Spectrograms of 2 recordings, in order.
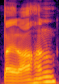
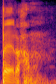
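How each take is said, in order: First: The vowel after the r is long. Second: The vowel after the r is short. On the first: "अलिफ के साथ रे के बाद के पैराहन" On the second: "दूसरी सूरत पैरहन"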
